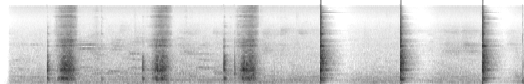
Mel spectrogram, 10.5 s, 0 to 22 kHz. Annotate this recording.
Sliding Metal Cup Hit Table at the End
Sliding a metal cup or mug on a wooden table with a bang on the end.
Recorded using Hi-Q app by Audiophile on a Samsung Galaxy S7.
Bang, Cup, Metal, Mug, Slide, Sliding, Table, Wooden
